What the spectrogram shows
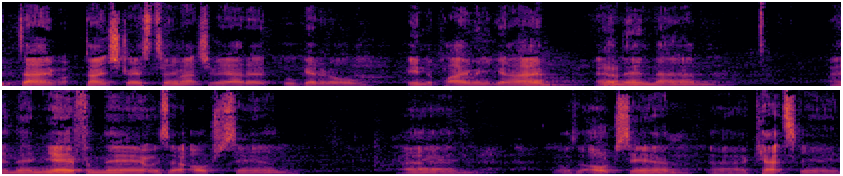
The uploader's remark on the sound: Movember LIVE Show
